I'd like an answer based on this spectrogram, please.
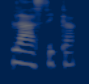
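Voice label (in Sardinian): "plàstica", female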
